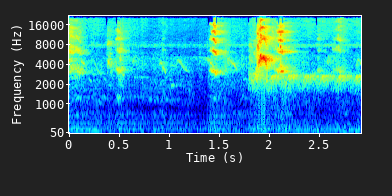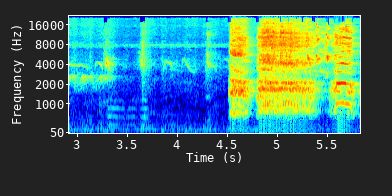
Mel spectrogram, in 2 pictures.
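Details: Kukuak Balenggek chicken, a native breed of Solok, crowing: a thin, steady tonal phrase held for about a second and a half, then a loud, harsh, broadband burst of crowing near the end, with quiet scattered chirps earlier.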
